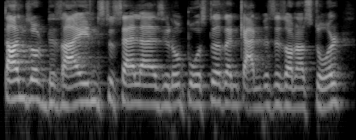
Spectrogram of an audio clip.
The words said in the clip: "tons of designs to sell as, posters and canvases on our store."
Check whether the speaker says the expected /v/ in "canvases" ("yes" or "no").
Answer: yes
